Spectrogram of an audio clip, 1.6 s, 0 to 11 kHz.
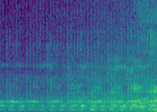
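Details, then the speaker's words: Perkins 6-cylinder diesel in homemade RV on 1966 GMC bus chassis, first run after years sitting, fuel system bled, oil pressure over 40: steady even idle clatter, regular beat, no misses or knocks; healthy. "no way she's scw the oil pressure pick right up looks like we got movement in the radiator Reservoir oh man it sounds good too"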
